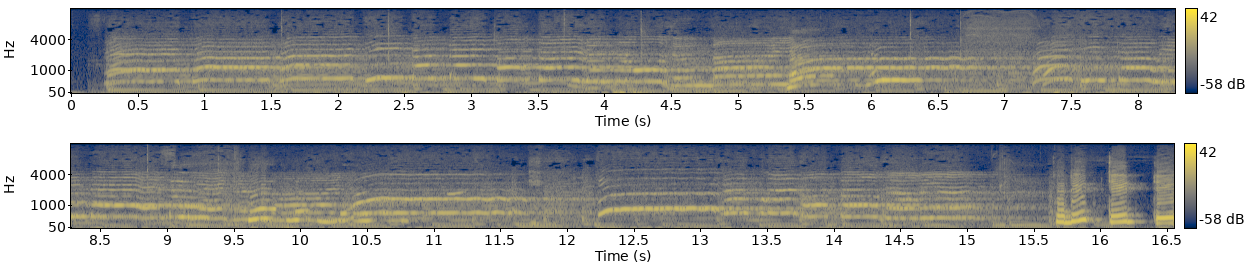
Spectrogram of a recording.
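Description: A cheerful children's cartoon theme song plays loud and continuous, a sung melody with gliding notes over a steady, bouncy backing, cutting off abruptly at the end.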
